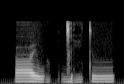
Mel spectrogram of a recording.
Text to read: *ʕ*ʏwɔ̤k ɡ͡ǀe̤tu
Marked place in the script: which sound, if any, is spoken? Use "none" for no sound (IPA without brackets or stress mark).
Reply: ʕ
